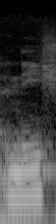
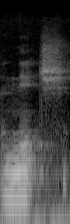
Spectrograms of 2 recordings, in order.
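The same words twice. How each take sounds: First: Niche is said the British way. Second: Niche is said the American way.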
